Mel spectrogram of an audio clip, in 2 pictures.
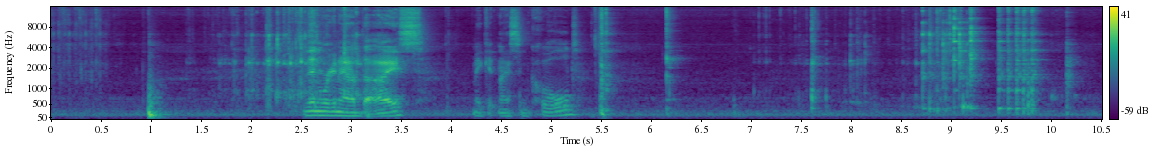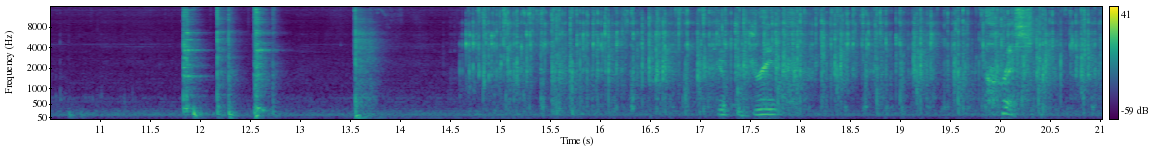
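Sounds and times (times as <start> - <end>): cocktail shaker rattling with ice: 1.7 - 3.2, 14.6 - 21.0
ice cubes clinking: 14.6 - 21.0.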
